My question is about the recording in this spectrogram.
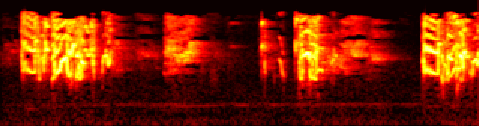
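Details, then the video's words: Pet lovebirds giving loud, raspy, noisy screeches in two- to three-part bursts, shrill and grating, with brief silences between. "Love birds Talking | Singing Sounds"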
